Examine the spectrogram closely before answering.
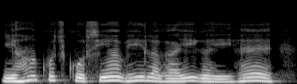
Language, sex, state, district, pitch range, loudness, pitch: Hindi, male, Jharkhand, Ranchi, 140-175 Hz, -12 LUFS, 155 Hz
